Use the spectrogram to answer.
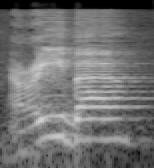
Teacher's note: allow the ayn to have an e sound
